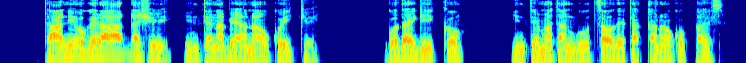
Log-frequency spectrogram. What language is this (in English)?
Gofa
